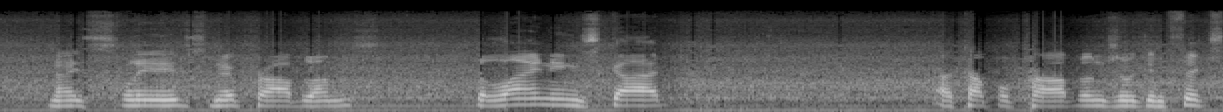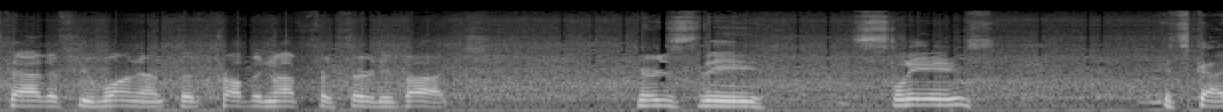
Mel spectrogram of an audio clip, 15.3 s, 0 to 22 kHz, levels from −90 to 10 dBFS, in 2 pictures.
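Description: No technical faults can be heard in the audio, and the signal stays steady and intact throughout.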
